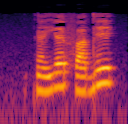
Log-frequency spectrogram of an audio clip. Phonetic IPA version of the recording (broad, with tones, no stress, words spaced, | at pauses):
kɛ̃˧jɛ˦fa˧ de˦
